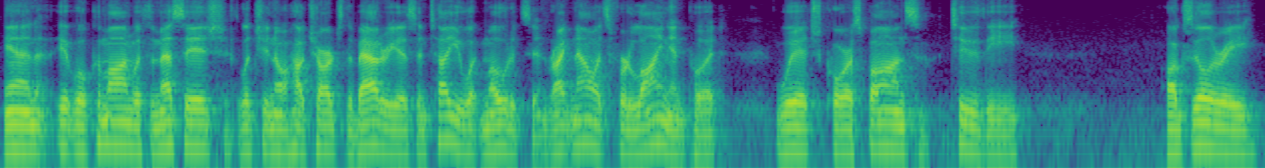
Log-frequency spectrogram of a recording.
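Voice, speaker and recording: A man narrating a product demonstration as a reviewer, explaining things in a measured, methodical way. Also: on the low side.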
